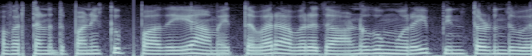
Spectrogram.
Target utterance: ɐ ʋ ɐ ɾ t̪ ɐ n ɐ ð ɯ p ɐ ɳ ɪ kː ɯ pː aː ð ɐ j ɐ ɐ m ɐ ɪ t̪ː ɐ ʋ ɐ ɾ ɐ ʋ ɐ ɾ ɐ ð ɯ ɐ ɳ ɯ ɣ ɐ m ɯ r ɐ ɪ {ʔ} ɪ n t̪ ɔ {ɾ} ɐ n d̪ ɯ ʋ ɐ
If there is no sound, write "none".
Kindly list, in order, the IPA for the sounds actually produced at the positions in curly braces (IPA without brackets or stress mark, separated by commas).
p, ɽ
